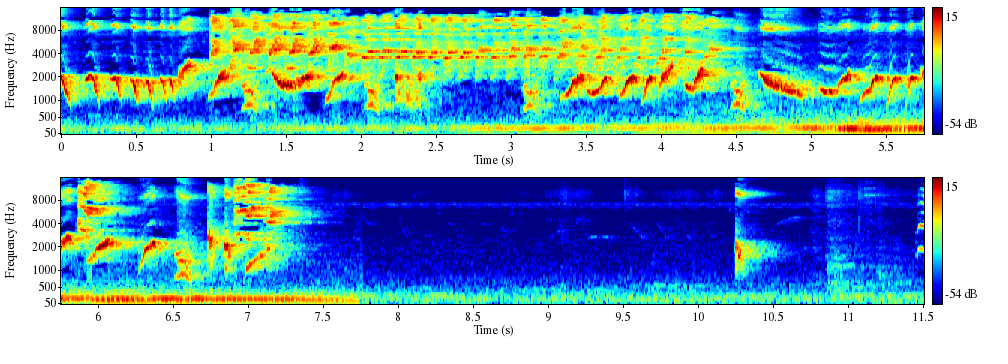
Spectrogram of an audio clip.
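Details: Loud, vigorous (gacor) song from a white-rumped shama: harsh squawky phrases mixed with rapid descending whistles for about seven seconds, then near silence broken by one short high note.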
